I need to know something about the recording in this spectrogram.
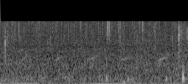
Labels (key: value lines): label: biophony
recorder: SoundTrap 500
